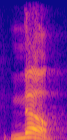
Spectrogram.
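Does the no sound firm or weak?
firm. It is said firmly, with conviction.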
